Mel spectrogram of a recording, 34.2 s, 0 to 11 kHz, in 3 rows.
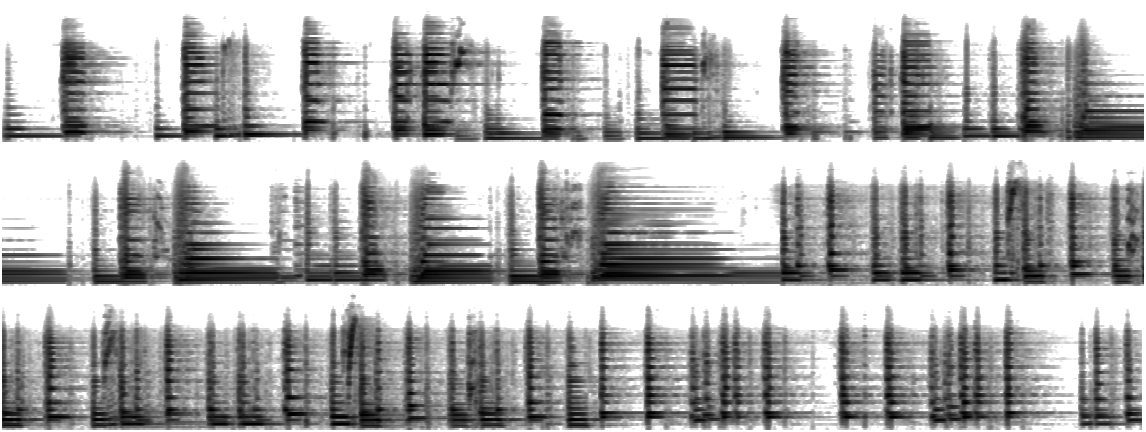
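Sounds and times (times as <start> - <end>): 
muted guitars: 0.0 - 34.2.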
